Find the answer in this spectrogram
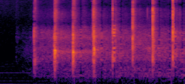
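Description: One person clapping steadily, about four sharp claps a second, starting about half a second in after near silence.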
